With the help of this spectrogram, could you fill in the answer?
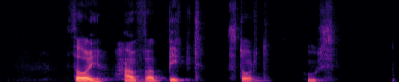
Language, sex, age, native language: Icelandic, male, 60-69, English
